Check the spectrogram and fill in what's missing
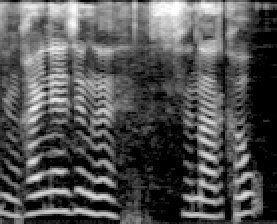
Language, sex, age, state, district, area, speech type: Bodo, female, 60+, Assam, Kokrajhar, rural, spontaneous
